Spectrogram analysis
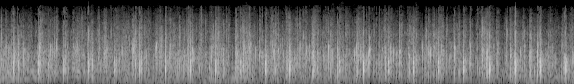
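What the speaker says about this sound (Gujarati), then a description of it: "આપણે પણ તાળીઓથી વધાવીશું અમૂલ્ય અવસરને." A crowd of villagers and students applauds at a welcome ceremony for a guru, dense sustained clapping with sharp individual claps standing out, loud and close throughout.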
